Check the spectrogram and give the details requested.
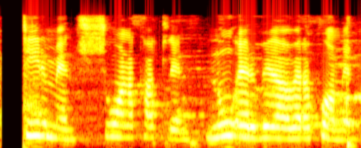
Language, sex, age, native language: Icelandic, female, 13, Icelandic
